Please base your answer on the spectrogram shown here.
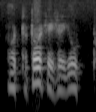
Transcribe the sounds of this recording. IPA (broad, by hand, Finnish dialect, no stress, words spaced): mutːɑ tosi se jutːu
